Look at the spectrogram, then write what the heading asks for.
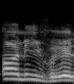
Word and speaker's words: enivrer: Moi, c'est enivrer lié, mais le drôle vrai. Parce que c'est E-N-I.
